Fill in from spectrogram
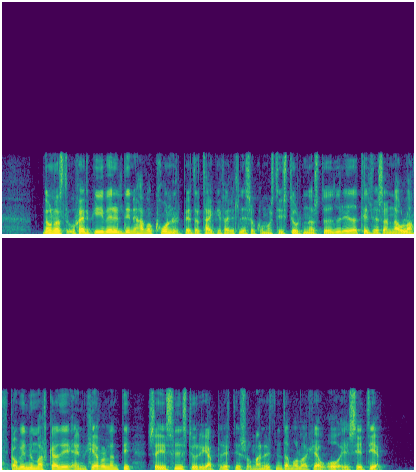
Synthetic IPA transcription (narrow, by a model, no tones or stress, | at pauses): naːwnast̪kʰvɛɾcɪivɛːɾʏlt̪̬ɪnɪɦavakʰɔːnʏɾpɛːt̪ɾaɾt̪ʰaːjcɪfajɾɪt̪ʰɪ̥ɛsakʰɔːmast̪ʰɪst̪jowɾt̪nast̪œːðʏɾɛðat̪ʰɪlθɛsːanaːwlan̥t̪awvɪnːʏmar̥kaðɪɛnçɛːɾɔlant̪ɪ | seːjɪsvɪðst̪jowɾɪjap̚nɾɪht̪ɪsɔ̰ɣmanːɪht̪ɪnt̪amaːwlaçawʔɔːɛsɛt̪ʰɛ̰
